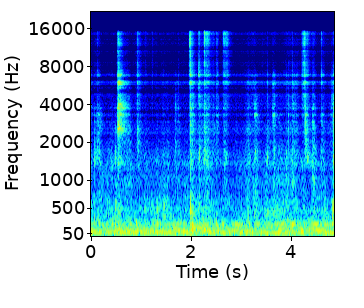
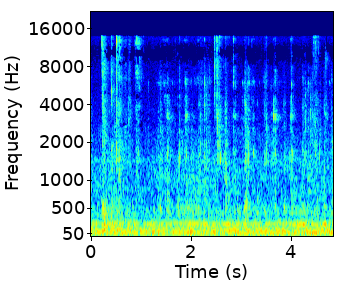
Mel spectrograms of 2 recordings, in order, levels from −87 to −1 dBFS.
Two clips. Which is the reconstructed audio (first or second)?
first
